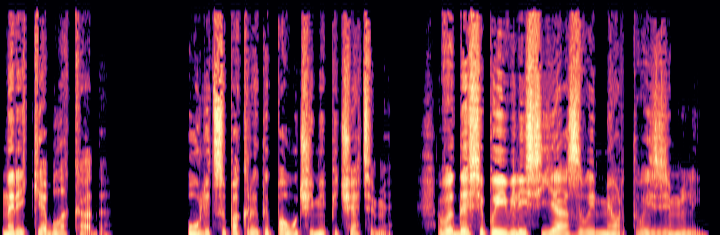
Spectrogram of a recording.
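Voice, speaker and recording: A man's voice: low voice, normal speed, dry recording, clean studio sound. Man voicing a haughty, seething mother. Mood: furious. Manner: cold, clipped, seething. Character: haughty scheming woman, a mother, furious.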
